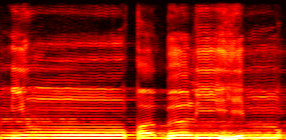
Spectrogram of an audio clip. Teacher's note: nun sukun bertemu qaf ikfa hakiki, nun sukun dibaca samar dan mendengung selama 3 harakat. Min qablihim ba sukun yang mati asli di tengah kalimat qalqalah sugra.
